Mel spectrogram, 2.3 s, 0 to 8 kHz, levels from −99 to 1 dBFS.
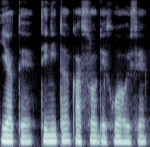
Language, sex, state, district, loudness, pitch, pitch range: Assamese, male, Assam, Kamrup Metropolitan, -18 LUFS, 120 Hz, 115-125 Hz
